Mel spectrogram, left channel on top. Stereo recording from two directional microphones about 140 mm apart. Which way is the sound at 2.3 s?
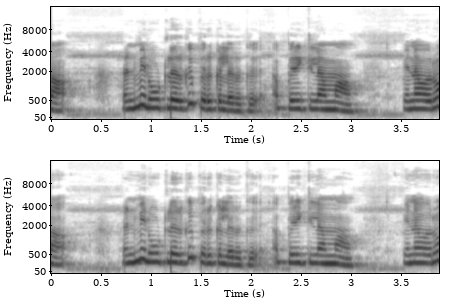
60° right (ahead or behind).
